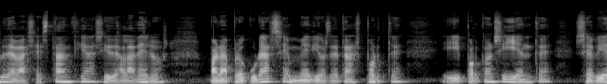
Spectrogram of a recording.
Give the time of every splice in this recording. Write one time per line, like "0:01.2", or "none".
0:01.2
